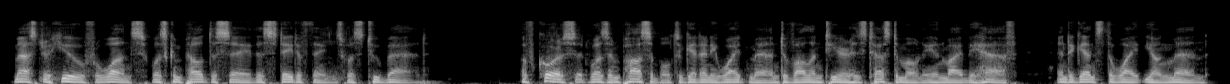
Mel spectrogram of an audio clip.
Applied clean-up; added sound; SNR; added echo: neural separator model SepFormer DNS4.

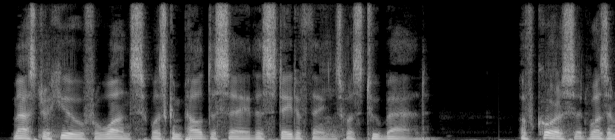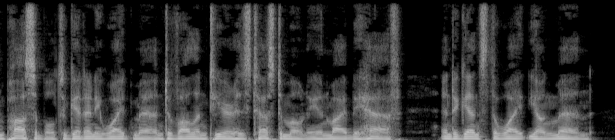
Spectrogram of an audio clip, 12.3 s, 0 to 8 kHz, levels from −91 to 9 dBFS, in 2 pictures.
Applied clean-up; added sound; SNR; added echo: none; Fart; 19 dB; none.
